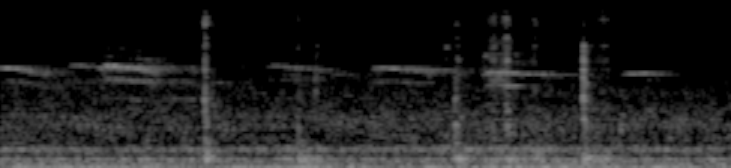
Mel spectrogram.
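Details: Honey bees from a hive being extracted from the chimney of an old farmhouse due to be torn down; a dense, steady low buzzing hum fills the clip, with faint higher whines and a few sharp clicks.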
